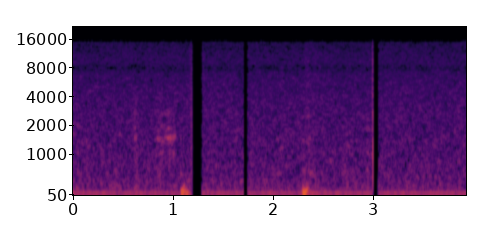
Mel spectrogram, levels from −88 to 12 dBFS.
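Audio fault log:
1.14–1.32 s and 2.98–3.06 s, wireless microphone squelch dropout: the speech fades into a brief lift of hiss or static, then drops to near silence for about 104 ms in the first event and about 57 ms in the second before the voice comes back. The FM radio link lost enough signal strength that the receiver's squelch gated its output shut, so the mute follows the noise burst rather than cutting in cleanly.
1.71–1.76 s, corrupt frame muted: a hole of about 52 ms opens abruptly in the speech with no fade or noise lead-in. Bit errors in the compressed stream made the decoder reject the damaged data, and the player filled the gap with silence. The length fits two consecutive frames of roughly 26 ms each being discarded. Because silence replaces the frames rather than removing them, the timing of the speech on either side stays intact.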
